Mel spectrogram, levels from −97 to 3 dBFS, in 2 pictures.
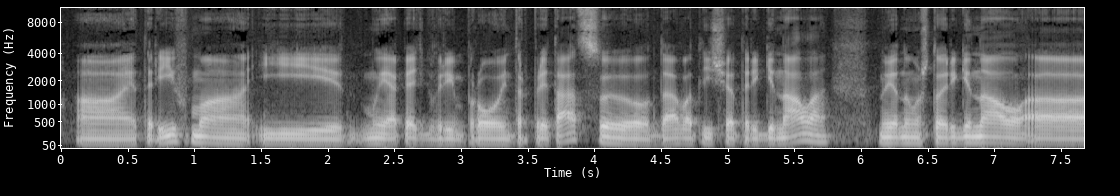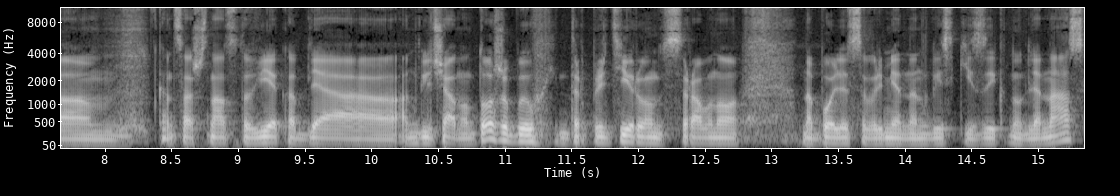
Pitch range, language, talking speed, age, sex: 75-90 Hz, Russian, 145 wpm, 30-49, male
